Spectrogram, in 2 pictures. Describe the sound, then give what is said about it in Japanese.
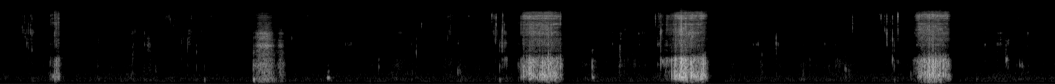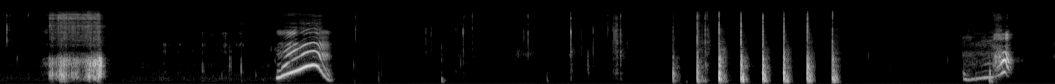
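Noodles dipped in egg being slurped, heard as a handful of short, wet sucking bursts spaced apart, followed by a rapid run of quick pulses near the end. “今卵につけました。麺を。それじゃあね。いただきます。チョコすすれないからちょっと。頑張ってすすってみるね。音。”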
